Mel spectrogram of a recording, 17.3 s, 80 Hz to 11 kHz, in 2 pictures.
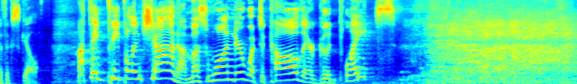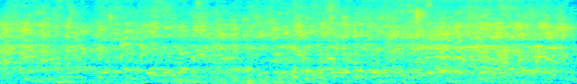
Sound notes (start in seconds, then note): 8.0 laughter; 14.6 laughter continues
